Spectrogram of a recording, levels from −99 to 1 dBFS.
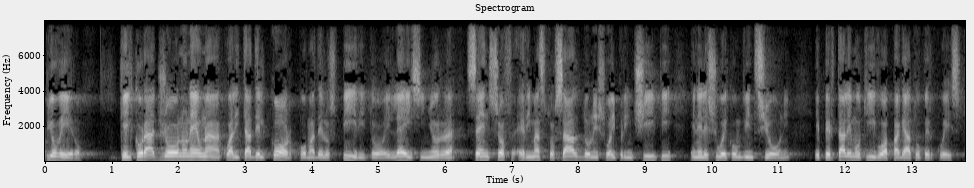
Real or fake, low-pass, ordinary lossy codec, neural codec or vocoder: real; none; none; none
